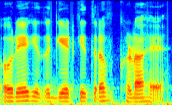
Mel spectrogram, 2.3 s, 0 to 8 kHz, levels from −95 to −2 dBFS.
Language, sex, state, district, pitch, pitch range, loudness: Hindi, male, Uttar Pradesh, Shamli, 115 Hz, 110-120 Hz, -19 LUFS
